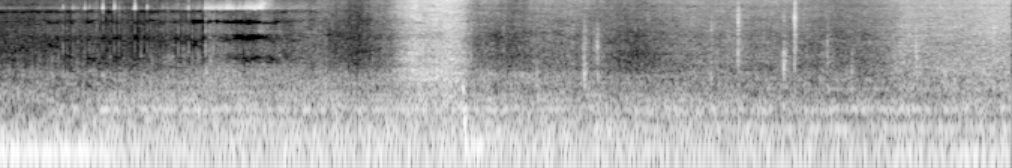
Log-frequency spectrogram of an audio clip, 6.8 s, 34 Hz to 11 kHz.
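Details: 2017 BMW 340ix F30 stopped, fuel tank low: steady low cabin rumble, no rhythmic helicopter thumping from the back seat area after the dealer applied SIB 12 20 19 (reprogrammed to latest I-level, post-programming calibrations); low-fuel thumping fixed.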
